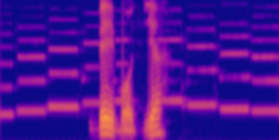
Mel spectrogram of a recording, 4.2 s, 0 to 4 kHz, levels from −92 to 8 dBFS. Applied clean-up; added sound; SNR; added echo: none; Wind instrument, woodwind instrument; 15 dB; none.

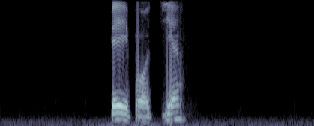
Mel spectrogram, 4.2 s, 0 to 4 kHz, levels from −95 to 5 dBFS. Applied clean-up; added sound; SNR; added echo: neural diffusion model UNIVERSE++.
